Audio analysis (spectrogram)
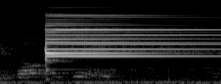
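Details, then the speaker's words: Bryant big-block crankshaft struck on its side with a brass hammer: one sharp strike, then a clear, church-bell-like ring fading slowly over two seconds with no dull thud. A cracked crank would thud, so this one is sound and fit for a motor. "hear that ring. Listen to that, like a church bell. Well, you could just hear that just ringing. And that, to me, I'd have no reservations putting that right in a motor."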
